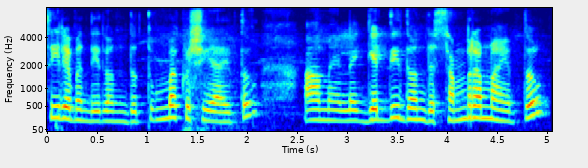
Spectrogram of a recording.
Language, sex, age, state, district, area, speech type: Kannada, female, 60+, Karnataka, Bangalore Urban, urban, spontaneous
